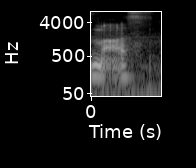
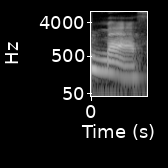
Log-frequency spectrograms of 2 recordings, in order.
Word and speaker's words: Maas: can't be alone when it says Maus I hear mass a lot but I think Moss Moss is just just sounds better but honestly it's her name however she says it as how it's pronounced just to get it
